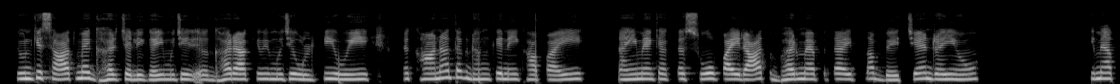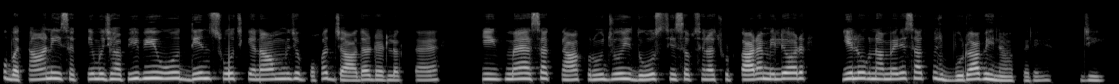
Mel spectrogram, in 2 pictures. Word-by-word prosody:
फिर 260 - +1
उनके 275 +3 +4
साथ 250 -3 +2
मैं 285 -1 +4
घर 220 +2 +1
चली 225 -1 0
गई। 215 +1 +1
मुझे 230 0 0
अ, 220 - -2
घर 215 +5 0
आके 245 +1 +3
भी 250 - +1
मुझे 245 0 0
उल्टी 230 +2 +1
हुई। 235 -1 +2 0.4
मैं 260 - -4
खाना 255 +6 +2
तक 320 - +1
ढंग 245 0 0
के 260 - +2
नहीं 245 -1 0
खा 225 0 -2
पाई, 225 +3 -1 0.4
ना 230 - -1
ही 235 +2 +2
मैं 250 0 +1
क्या 250 - -3
कहते 255 +2 -5
सो 255 +1 +1
पाई। 240 -1 +5
रात 235 +2 +1
भर 220 +4 +1
मैं 250 -1 +2
पता 245 +1 -5
है 245 -1 +2
इतना 255 +3 -5
बेचैन 235 +5 -1
रही 240 0 +2
हूँ। 235 +2 -1 1.1
कि - - -3
मैं 270 - +3
आपको 270 +2 -4
बता 220 +3 -1
नहीं 270 0 +3
सकती 245 0 -4
मुझे 250 -1 +1
अभी 250 +3 +1
भी 280 +1 +5
वो 280 0 +3 0.2
दिन 275 +1 +4
सोच 260 -1 -2
के 245 -3 -4
ना 230 +1 +1
मुझे 255 +1 0
बहुत 230 +3 -6
ज़्यादा 200 +1 0
डर 205 -1 -2
लगता 200 0 -7
है। 205 +2 -6 0.4
कि 250 -1 -1
मैं 250 +1 +3
ऐसा 260 +1 +1
क्या 225 -4 -3
करूँ 225 0 -3
जो 250 - +3
ये 255 -1 +3
दोस्त 240 +2 -1
ये 235 - -1
सबसे 230 0 -5
ना 225 - 0
छुटकारा 225 +2 0
मिले 255 0 +2
और 270 +1 +3 0.4
ये 265 +2 +4
लोग 275 0 +3
ना 255 -1 +1
मेरे 260 +2 0
साथ 275 0 -2
कुछ 275 -4 0 0.2
बुरा 235 +5 +4
भी 250 -2 +3
ना 185 -2 -1
करें? 185 +2 -10 0.3
जी। 185 -1 -6
245 Hz, 225 wpm, -24 LUFS, 225-260 Hz, 1.1 s, पाई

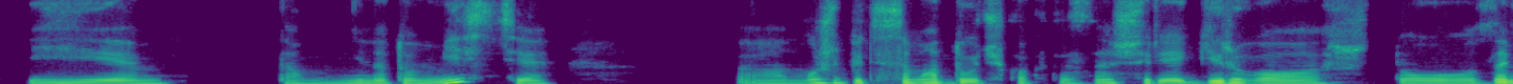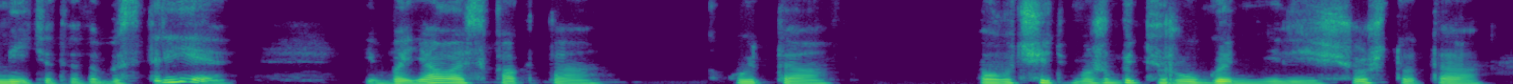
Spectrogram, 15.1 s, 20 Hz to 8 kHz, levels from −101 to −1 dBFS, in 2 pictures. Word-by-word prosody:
и, 155 -2 0 0.7
там, 130 0 -8
не 145 - -2
на 145 0 0
том 145 +1 -2
месте. 160 - +1 0.9
Э, - - -9
может 145 +6 -3
быть, 175 - +1
сама 175 0 +3
дочь 150 -2 0
как-то, 140 -1 -7
знаешь, 160 +7 -3
реагировала, 145 -2 +3
что 140 +2 -3
заметит 160 0 +4
это 130 0 -4
быстрее, 145 - 0 0.7
и - - -8
боялась 175 +6 +4
как-то 155 -3 -5 0.5
какую-то 155 -4 -2 0.7
получить, 170 +1 +2
может 160 +3 -1
быть, 180 -4 0
ругань, 155 -2 +3
или 140 -2 -4
еще 135 +4 -2
что-то. 140 -5 -3
150 Hz, 115 wpm, -30 LUFS, 140-165 Hz, 0.9 s, заметит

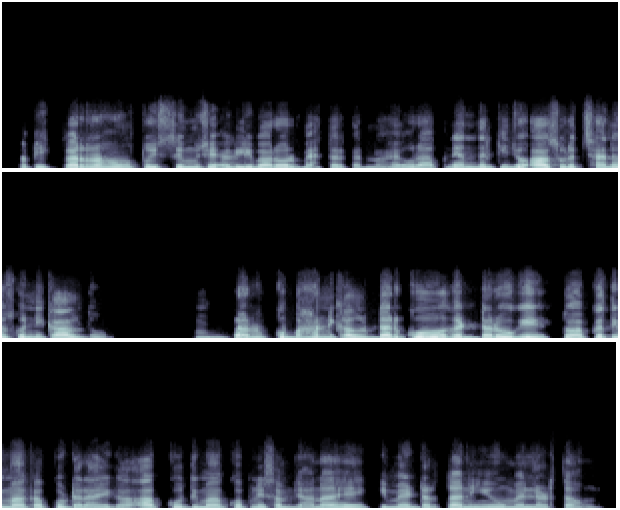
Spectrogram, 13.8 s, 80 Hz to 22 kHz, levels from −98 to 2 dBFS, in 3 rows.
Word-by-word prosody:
अभी 120 +6 -4 0.2
कर 135 +1 +6
रहा 150 +1 +2
हूँ 165 +1 +1
तो 125 - +1
इससे 120 +1 -2
मुझे 120 +6 -1
अगली 115 +1 0
बार 115 -1 +1
और 130 -1 +2
बेहतर 100 0 -6
करना 90 -1 -12
है 125 - -5
और 200 +3 -3
आपने 220 +4 -4
अंदर 185 -2 -2
की 215 - -5
जो 195 - +1
असुरक्षा 140 +1 +2
है - - -1
ना 190 - +1
उसको 185 +1 0
निकाल 120 - +2
दो। - - -13 0.7
बन 125 +9 -1
को - - +4
बाहर 155 +1 +1
निकाल 145 -1 +1
डर 160 +2 +6
को 195 +1 +8
अगर 180 +3 +4
डरोगे 175 +8 +5 0.2
तो - - +4
आपका 125 +5 +2
दिमाग 125 -1 0
आपको 115 +1 -2
डराएगा। 95 -2 -4 0.2
आपको 140 +2 -3
दिमाग 115 -3 -2
को 120 - -1
अपने 120 0 -6
समझाना 110 +2 -5
है 150 +1 -1
कि 135 -7 -10
मैं 100 0 -2
डरता 95 +7 -1
नहीं 125 +3 -4
हूँ, 145 0 -3
मैं 105 -3 -4
लड़ता 95 +2 -6
हूँ। 90 -2 -11
125 Hz, 220 wpm, -23 LUFS, 110-155 Hz, 0.7 s, को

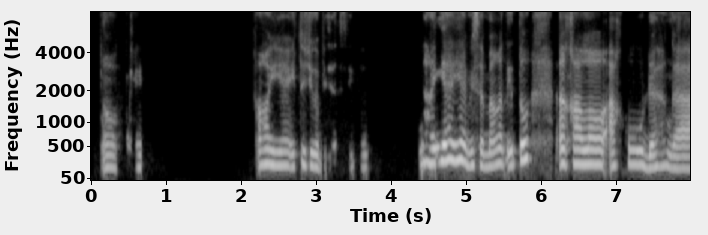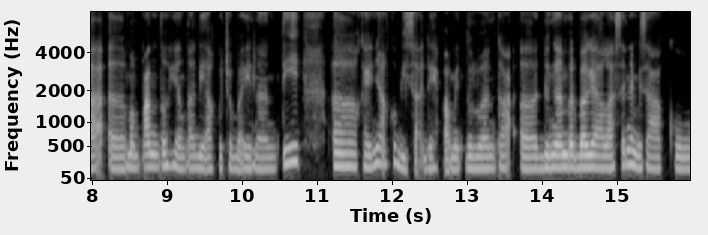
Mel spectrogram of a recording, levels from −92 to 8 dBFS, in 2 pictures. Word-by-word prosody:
Oke. 175 0 -7 1.5
Oh 220 +1 +2
iya, 200 -1 +2
itu 190 +3 -5
juga 190 -2 +2
bisa - - -17 0.2
sih. - - -17 0.8
Nah 230 +1 +1
iya 265 +2 +8
iya 275 0 +7
bisa 205 0 +2
banget 205 +4 +1
itu, 215 +6 +5 0.5
eee, 230 - +7
kalau 220 -1 +5
aku 215 +1 0
udah 175 0 +1
nggak, 165 -2 +1 0.2
eee, 160 0 -3
mempan 180 +1 0
tuh 195 +1 -1
yang 175 -5 -4
tadi 165 0 -4
aku 165 0 -8
cobain 165 0 -5
nanti, 175 +11 -3 0.4
eee, 190 -1 0
kayaknya 185 +6 -2
aku 225 - -14
bisa 155 -4 -3
deh 160 +2 -5
pamit 155 +2 -4
duluan 165 -1 -2
Kak, 175 0 -8
eee, 165 -1 -2
dengan 175 +1 +3
berbagai 175 0 +3
alasan 170 +6 -1
yang 190 - 0
bisa 170 -1 -4
aku, 165 -1 -7
180 Hz, 155 wpm, -22 LUFS, 165-210 Hz, 1.5 s, iya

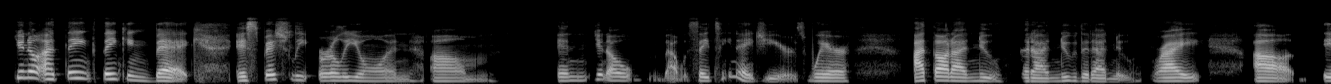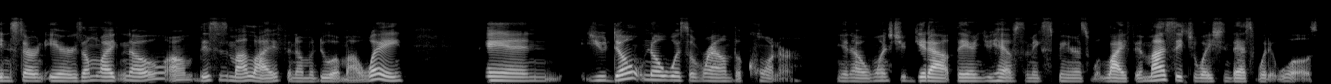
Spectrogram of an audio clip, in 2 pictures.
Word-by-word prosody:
You 305 - +4
know, 305 -1 +6
I 245 -2 +6
think 280 +3 0
thinking 210 -9 +2
back, 170 +1 +4 0.4
especially 200 +2 +1
early 175 0 +1
on, 80 - -6 0.2
um, 155 - -4 0.6
in 180 +2 -3
you 230 0 -1
know, 180 -1 0 0.3
I - - -3
would - - -15
say 170 -1 -1
teenage 370 - -5
years - - -8
where 155 -2 0 0.6
I 170 +2 +8
thought 185 0 +6
I 165 -2 +5
knew, 160 -2 -5 0.2
that 155 - -2
I 145 -1 +2
knew, 165 +4 -5
that 155 -2 -3
I 145 -1 0
knew, 130 +4 -10 0.2
right, 155 0 +3 0.5
uh, 155 -1 +5 0.3
in 165 0 0
certain 165 -2 -1
areas, 160 -1 0
I'm 175 +3 -1
like, 180 -1 +3
"No, 190 +9 -1
um, 110 +1 -2
this 195 +5 -4
is 200 - -10
my 165 -3 +2
life, 165 -1 0
and - - -7
Imma 145 0 -6
do 155 +2 -2
it - - -5
my - - -5
way," 190 -4 +2 0.8
and 175 +3 +1 0.2
you 190 -3 -6
don't 225 - +3
know 205 -1 +2
what's 195 -1 -2
around 160 -2 -1
the - - -10
corner, 155 -5 -9 0.4
you 155 -1 -8
know, 150 -2 -2
once 175 +5 -5
you 175 - -9
get 170 +2 +2
out 155 -2 +5
there 160 -1 +1
and 155 0 -5
you 165 - -7
have 165 -2 -1
some 150 -1 -12
experience 150 0 -9
with - - -14
life. 150 -2 +4
In 145 +2 -6
my 195 +4 +8
situation, 150 -7 -4
that's 145 -1 -1
what - - -5
it - - -10
was. - - -7
165 Hz, 175 wpm, -23 LUFS, 155-185 Hz, 0.8 s, I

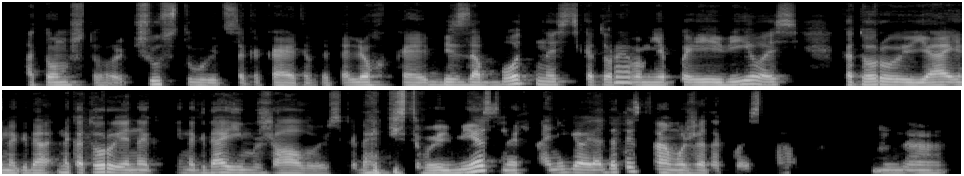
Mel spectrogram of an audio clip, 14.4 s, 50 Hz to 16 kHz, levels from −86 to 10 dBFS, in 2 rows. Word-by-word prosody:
о 115 - -9
том, 115 0 0
что 115 -2 -8
чувствуется 115 -7 -4
какая-то 105 -3 -3
вот 105 - -20
эта 105 - -7
лёгкая 115 -1 0
беззаботность, 125 +4 0
которая 115 -2 0
во 115 - 0
мне 115 0 0
появилась, 120 +3 +1 0.3
которую 125 -3 +3
я 120 +1 +4
иногда 115 0 0
на 135 -1 -4
которую 150 -2 +4
я - - +3
ино 120 0 -1 0.2
иногда 125 +1 0
им 125 -2 0
жалуюсь, 110 -2 -2
когда 115 +1 -6
я 110 - +2
описываю 115 0 0
местных. 145 - +4 0.2
Они 130 +2 -4
говорят: 125 -3 +4
"Да 150 - +1
ты 185 +2 -2
сам 135 -8 +1
уже 120 0 0
такой 470 -2 -10
стал". - - -11 0.6
Да. 120 -1 -5
120 Hz, 150 wpm, -23 LUFS, 115-130 Hz, 0.6 s, я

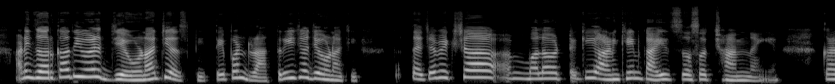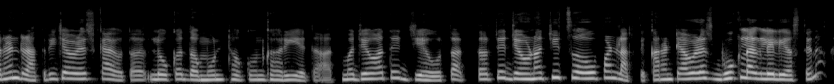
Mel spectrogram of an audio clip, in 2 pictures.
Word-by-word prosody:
आणि 320 - +1
जर 295 -1 +5
का 335 +1 +3
ती 370 - +4
वेळ 355 0 +6
जेवणाची 225 +6 +3
असती, 185 -6 -5
ते 230 - -1
पण 310 -1 +1
रात्रीच्या 235 - -1
जेवणाची, 215 - -1 0.4
तर - - -23
त्याच्यापेक्षा 290 +6 -1 0.6
मला 260 +1 0
वाटतं, 270 -1 -3
की 300 0 -2
आणखीन 240 +4 +1
काहीच 230 -1 -1
असं 230 0 -2
छान 200 -2 -2
नाही 180 +3 -10
आहे. 200 - -15 0.5
कारण 240 +5 +2
रात्रीच्या 240 +5 -2
वेळेस 255 0 0
काय 245 -3 -1
होतं, 205 +1 -7
लोकं 230 +1 -2
दमून 210 +1 0
थकून 215 -1 -4
घरी 210 -2 -2
येतात, 110 - -7
मग 235 +1 -1
जेव्हा 255 +1 +1
ते 300 0 -2
जेवतात 200 +1 -2 0.2
तर 240 0 -1
ते 300 - 0
जेवणाची 265 +4 +2
चवपण 280 +1 +1
लागते. 215 -7 -3
कारण 235 +3 +1
त्यावेळेस 265 +2 +3
भूक 285 +5 +2
लागलेली 250 -5 +5
असते 215 +2 -4
ना, 350 - -6
240 Hz, 170 wpm, -23 LUFS, 215-275 Hz, 0.6 s, वेळ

